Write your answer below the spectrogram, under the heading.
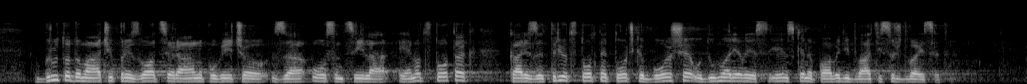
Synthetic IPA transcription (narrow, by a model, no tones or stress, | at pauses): bɾuːt̪ɔd̪ɔmaːt͡ʃipɾɔizʋɔːt̪sɛjɛɾɛaːlnɔpɔʋeːt͡ʃawzaoːsəmt̪seːlaɛnɔt̪st̪oːt̪əkːaɾjɛzat̪ɾiɔt̪st̪oːt̪nɛt̪oːt͡ʃkɛboːlʃɛud̪umaɾjaʋɛslenskɛnapɔːʋɛd̪id̪ʋaːt̪iːsɔd͡ʒd̪ʋajsɛt̪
